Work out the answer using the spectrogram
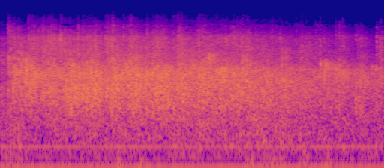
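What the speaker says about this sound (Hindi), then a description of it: "हमारे मेहमान आए हैं उनके लिए तालियां बजाएं।" A church congregation applauds its visiting guests with a steady, even round of clapping, moderately loud, over a faint low hum.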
